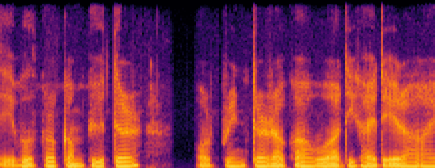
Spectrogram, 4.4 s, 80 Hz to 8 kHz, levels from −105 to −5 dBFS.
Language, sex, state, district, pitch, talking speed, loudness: Hindi, female, Arunachal Pradesh, Papum Pare, 100 Hz, 165 wpm, -18 LUFS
